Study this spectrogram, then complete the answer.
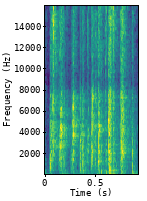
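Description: Tarot cards shuffled by hand, a quick run of crisp flicking riffles in an even rhythm, close and brief, with no talking.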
